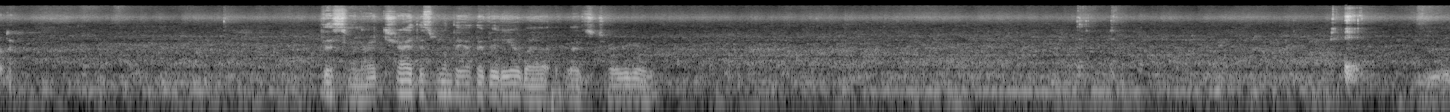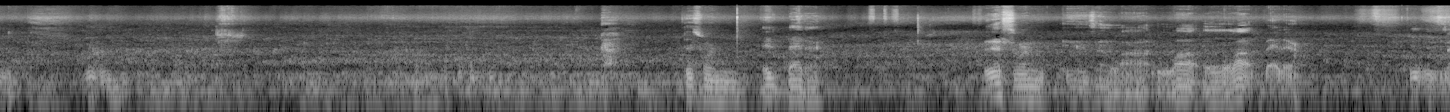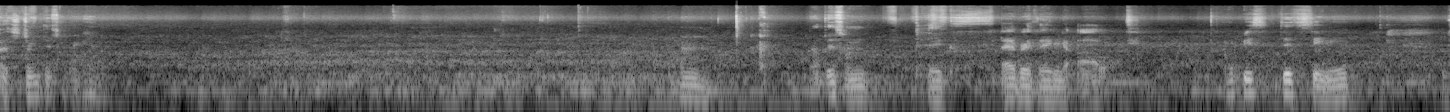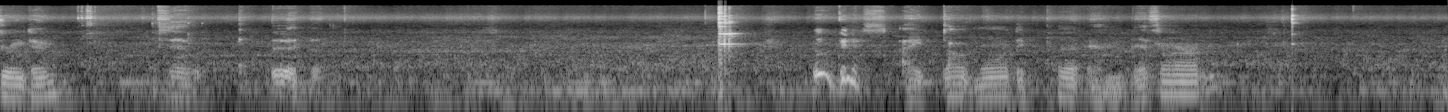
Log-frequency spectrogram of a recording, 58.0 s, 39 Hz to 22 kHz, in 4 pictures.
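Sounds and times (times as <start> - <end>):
low room hum: 0.0 - 57.9.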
